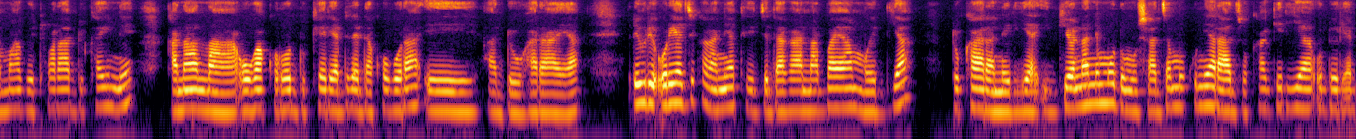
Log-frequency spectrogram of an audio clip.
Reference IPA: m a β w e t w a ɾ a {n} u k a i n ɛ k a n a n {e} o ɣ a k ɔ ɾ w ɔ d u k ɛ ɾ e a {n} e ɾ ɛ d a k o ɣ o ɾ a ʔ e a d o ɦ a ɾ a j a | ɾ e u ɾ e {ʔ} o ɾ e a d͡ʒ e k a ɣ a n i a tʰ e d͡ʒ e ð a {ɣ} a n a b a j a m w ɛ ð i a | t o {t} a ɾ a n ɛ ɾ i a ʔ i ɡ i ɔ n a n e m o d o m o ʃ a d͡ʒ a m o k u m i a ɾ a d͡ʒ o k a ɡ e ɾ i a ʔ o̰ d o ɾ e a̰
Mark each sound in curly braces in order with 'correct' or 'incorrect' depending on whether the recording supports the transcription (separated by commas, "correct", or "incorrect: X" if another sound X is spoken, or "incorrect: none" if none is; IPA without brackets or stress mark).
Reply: incorrect: d, incorrect: a, incorrect: d, correct, correct, incorrect: k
